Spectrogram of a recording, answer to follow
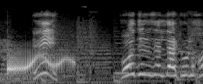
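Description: Music with a voice whose pitch swoops sharply up and down, in two loud bursts: one just after the start, another in the second half.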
